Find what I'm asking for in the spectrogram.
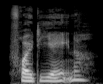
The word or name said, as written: freudianer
